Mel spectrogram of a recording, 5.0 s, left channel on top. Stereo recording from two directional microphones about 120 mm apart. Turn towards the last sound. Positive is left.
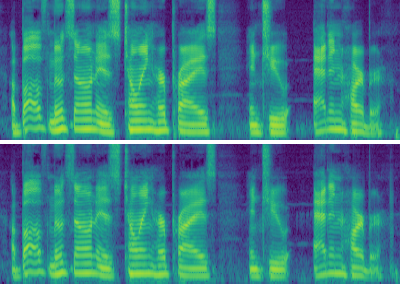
turn(degrees=30)  # may be behind; listen again after turning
